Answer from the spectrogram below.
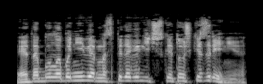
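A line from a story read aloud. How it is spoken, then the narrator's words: Plain. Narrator (Russian): ответил Чалмерс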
